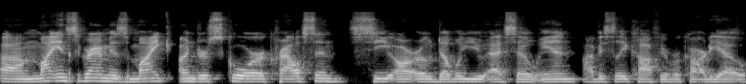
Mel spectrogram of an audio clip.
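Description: A man speaks in an Alabama accent at a medium pitch and a fairly slow pace. The background is quiet. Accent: Alabama Southern. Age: 30s. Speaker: entrepreneur. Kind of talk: casual chat.

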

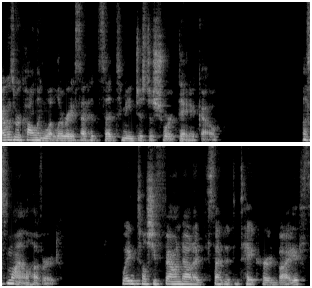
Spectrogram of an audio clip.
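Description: At a moderate pace, a woman speaks in a somewhat breathy voice with fairly even intonation and long, frequent pauses. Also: medium pitch for a woman. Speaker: audio drama actor, Jedi Master character. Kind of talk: sci-fi audio drama narration, earnest and reflective, with emotional dialogue. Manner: earnest, gentle, measured.

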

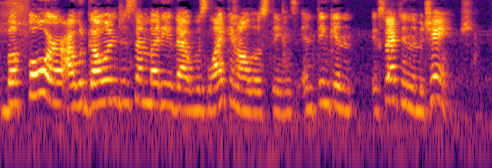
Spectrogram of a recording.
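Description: A woman speaks fairly quickly at a high pitch with lively intonation. Noticeable background noise is present. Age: 30s. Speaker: bartender and model. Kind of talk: casual chat.

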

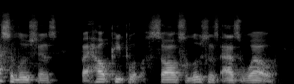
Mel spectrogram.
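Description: Here is an unremarkable speaking voice from a man at a medium pitch. He talks at a fairly quick pace with fairly even intonation. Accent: American. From New York City (Harlem). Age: 20s. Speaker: entrepreneur, business affiliate. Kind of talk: casual interview chat.

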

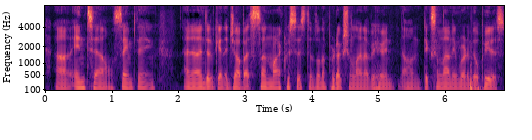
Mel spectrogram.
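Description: A man with an American accent, medium-pitched, dark and mellow in tone, talking very fast in a flat monotone. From England, London area. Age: 40s. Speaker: entrepreneur. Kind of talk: casual interview storytelling.

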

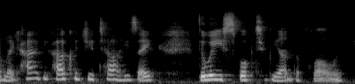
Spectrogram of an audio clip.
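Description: A woman speaks at a medium pitch, somewhat breathy. Her pitch variation is ordinary. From Ghana. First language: Twi. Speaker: college professor and communication consultant. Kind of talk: interview conversation.

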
